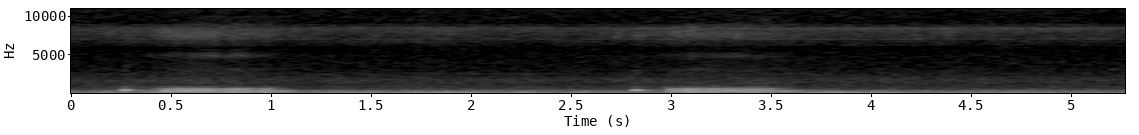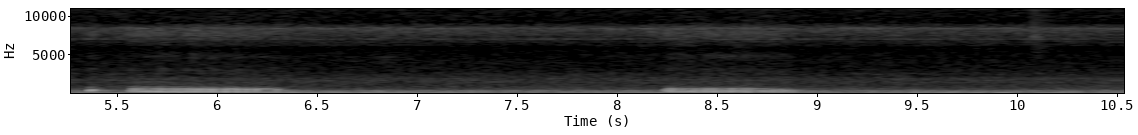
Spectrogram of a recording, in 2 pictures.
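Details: Snoring from a female in deep sleep; snoring.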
